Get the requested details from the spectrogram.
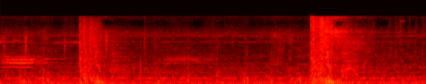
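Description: Loud gunshots ring out with a short echo.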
